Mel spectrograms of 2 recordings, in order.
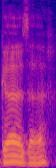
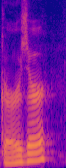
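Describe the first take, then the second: First: The word ends without an R sound. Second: The word ends with an R sound. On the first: The speaker calls it right. "which is how you would say it, um, in like a British accent, which is non-rhotic" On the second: The speaker calls it wrong. "They were saying Gurzer"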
